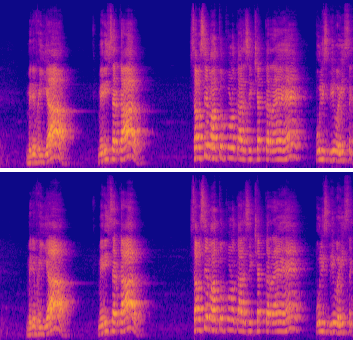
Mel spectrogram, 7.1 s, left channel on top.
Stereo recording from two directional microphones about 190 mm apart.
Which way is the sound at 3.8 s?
20° left (ahead or behind).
